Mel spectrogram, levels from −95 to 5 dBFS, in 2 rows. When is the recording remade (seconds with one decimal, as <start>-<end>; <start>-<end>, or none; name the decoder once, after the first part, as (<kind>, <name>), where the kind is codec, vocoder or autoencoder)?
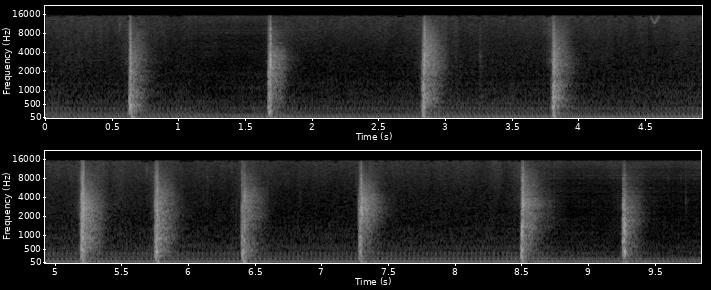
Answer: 1.1-1.8 (codec, SNAC); 8.7-9.9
